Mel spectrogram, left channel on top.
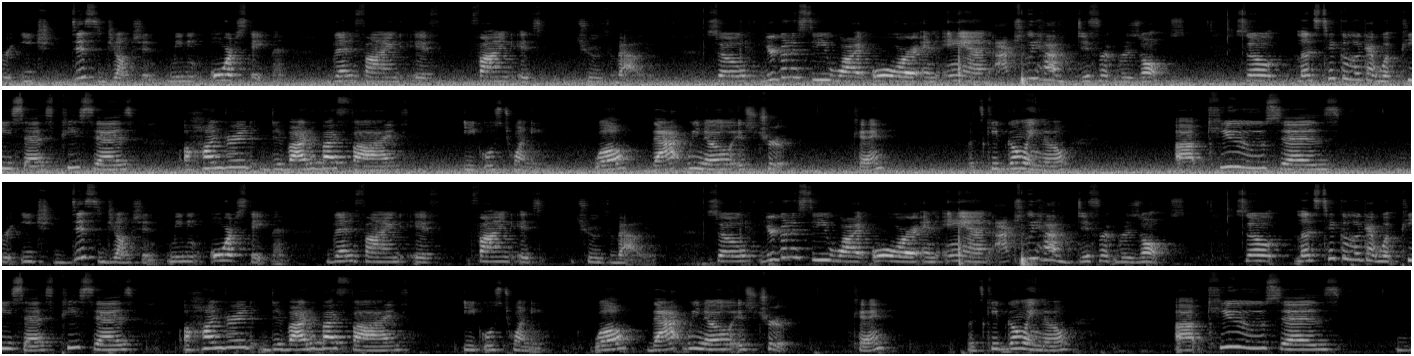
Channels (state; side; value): noise; left; rumble, 2 dB below the sound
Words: each disjunction, meaning or statement. Then find its truth value. So you're going to see why or and actually have different results. So let's take a look at what P says. P says 100 divided by 5 equals 20. Well, that we know is true. Okay? Let's keep going though. Q says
